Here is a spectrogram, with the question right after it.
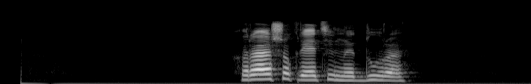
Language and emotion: Russian, angry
